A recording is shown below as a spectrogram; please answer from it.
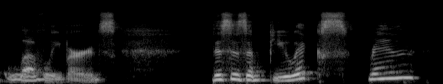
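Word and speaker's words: Bewick: Birds this is a Buicks Rim it's spelled not like Buick um and then the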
